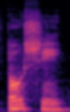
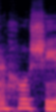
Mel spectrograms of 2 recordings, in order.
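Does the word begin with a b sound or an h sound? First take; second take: b sound; h sound. First: The word begins with a b sound. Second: The word begins with an h sound. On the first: The speaker calls it right. "it's boshi" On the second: The speaker calls it wrong. "It's not hoshi"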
